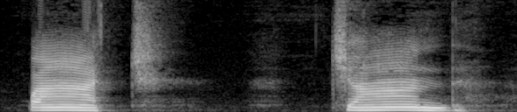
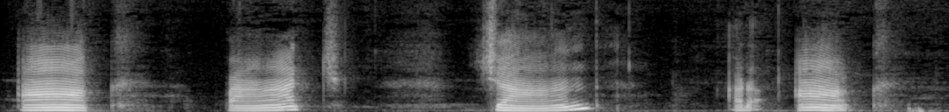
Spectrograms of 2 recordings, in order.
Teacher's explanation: मुंह से भी आवाज़ निकल रही है और नाक से भी आवाज़ निकल रही है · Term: अनुनासिक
